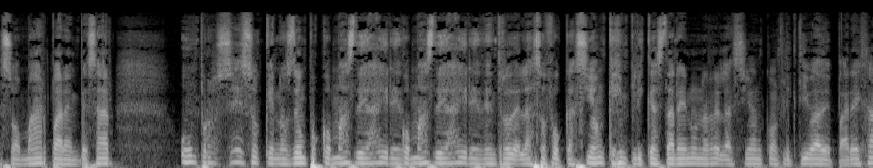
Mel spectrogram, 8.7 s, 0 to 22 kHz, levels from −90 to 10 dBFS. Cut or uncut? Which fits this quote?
cut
